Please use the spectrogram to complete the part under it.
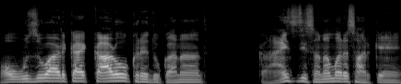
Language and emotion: Goan Konkani, disgusted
